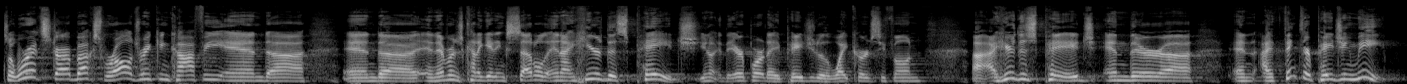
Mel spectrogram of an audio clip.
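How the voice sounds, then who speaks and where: A man from Hong Kong tells a story as a pastor in a sermon, his voice bright and forceful with a slightly high pitch. He talks conversationally, with frequent fillers and restarts. The sound carries a long reverb from a church hall. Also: normal speed.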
